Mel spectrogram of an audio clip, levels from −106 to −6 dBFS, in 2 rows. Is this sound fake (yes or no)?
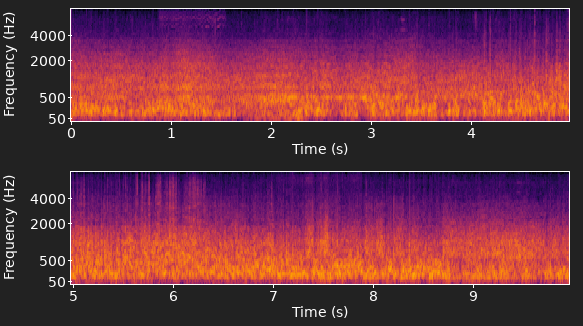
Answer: no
